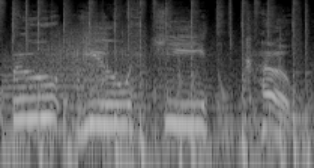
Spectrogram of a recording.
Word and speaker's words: Fuyuhiko: last name is my first name is pronounced boo you he co everyone knows this this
